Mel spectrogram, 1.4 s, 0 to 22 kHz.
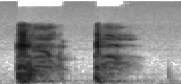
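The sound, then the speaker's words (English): Two sharp coughs in quick succession, each a loud burst that tails off after about a third of a second, with a faint breath or rustle just after; a person coughing at a restaurant table while waiting for water. “And then as I'm waiting for my water to show up from the hose that has to be sprayed from 6 feet away, the wait stewardess comes up and tries to shoot hose water into your glasses because she can't come up to the table, and I cough.”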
